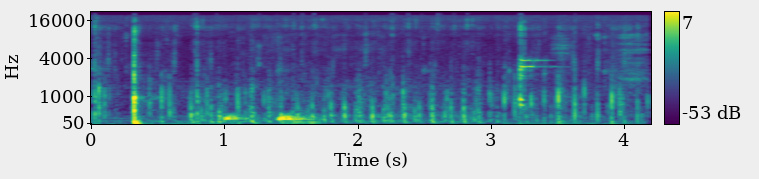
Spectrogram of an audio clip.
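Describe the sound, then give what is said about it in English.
A sound effect of quick, light pattering little footsteps tapping out a busy, uneven rhythm throughout, with one sharper knock near the start and a faint high squeak toward the end. “All our little feet.”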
